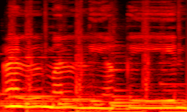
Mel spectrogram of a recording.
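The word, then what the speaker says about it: عِلْمَ الْيَقِينِ: Beda dengan lafaz ilmal yaqin, di mana alif lamnya itu dibaca dengan jelas atau yang disebut dengan hukum al-qamariyah atau alif lam qamariyah.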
